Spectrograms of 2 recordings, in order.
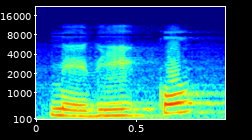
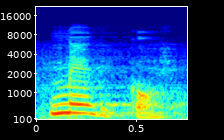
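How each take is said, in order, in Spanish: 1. El acento está en la segunda sílaba. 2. El acento está en la primera sílaba. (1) "Cuando es una palabra grave y la fuerza la hacemos en la sílaba del centro" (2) "y la palabra antes grave por esdrújula cambió"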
